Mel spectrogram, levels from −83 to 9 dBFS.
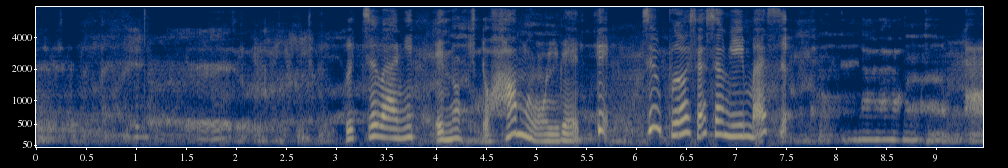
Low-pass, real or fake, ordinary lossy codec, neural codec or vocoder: none; fake; none; codec, 16 kHz, 4 kbps, X-Codec, HuBERT features, trained on LibriSpeech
